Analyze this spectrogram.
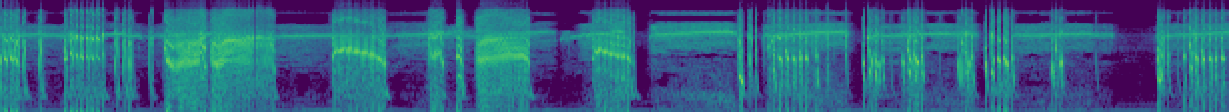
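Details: Edible-nest swiftlet lure sound for new swiftlet houses, a morning, noon and night mix: bursts of dense high twittering and sharp chirps over a thin sustained whistle, broken by brief silent gaps.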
